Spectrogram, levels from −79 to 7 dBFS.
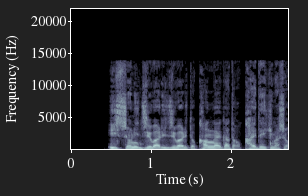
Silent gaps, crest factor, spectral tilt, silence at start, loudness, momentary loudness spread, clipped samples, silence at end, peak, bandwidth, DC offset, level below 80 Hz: none; 16 dB; -4.5 dB/octave; 0.45 s; -20 LUFS; 5 LU; under 0.1%; 0 s; -4 dBFS; 14 kHz; under 0.1%; -58 dBFS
